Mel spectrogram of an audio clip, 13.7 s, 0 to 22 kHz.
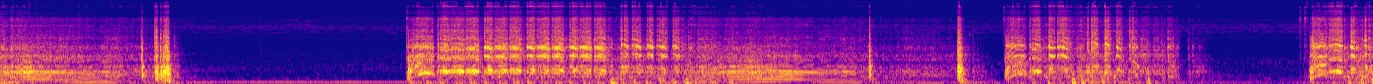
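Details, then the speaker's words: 1950 DeSoto inline six first revival run, fuel poured down the carburetor throat into the manifold: catches and stumbles in uneven, lumpy bursts, sounding not firing on all six; owner suspects debris lying on the plug wires, cause unconfirmed. "Doesn't run good, but it runs. Thing sounds like it ain't hitting on all six, but it's running."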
